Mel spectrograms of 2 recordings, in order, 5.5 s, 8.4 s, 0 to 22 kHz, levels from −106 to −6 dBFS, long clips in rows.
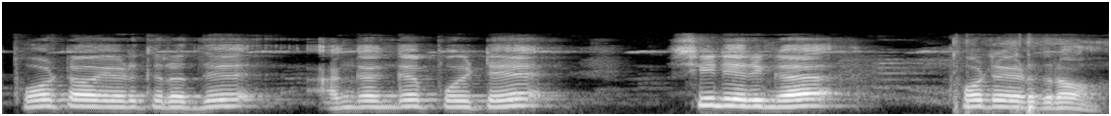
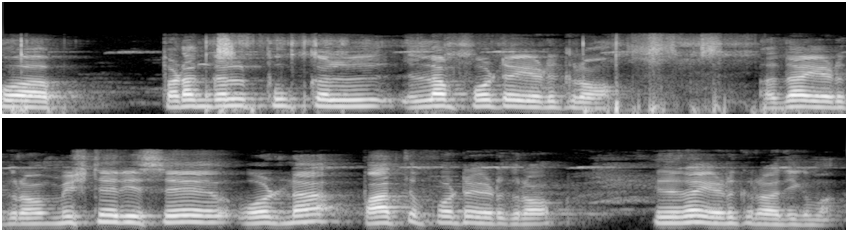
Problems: constant background noise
